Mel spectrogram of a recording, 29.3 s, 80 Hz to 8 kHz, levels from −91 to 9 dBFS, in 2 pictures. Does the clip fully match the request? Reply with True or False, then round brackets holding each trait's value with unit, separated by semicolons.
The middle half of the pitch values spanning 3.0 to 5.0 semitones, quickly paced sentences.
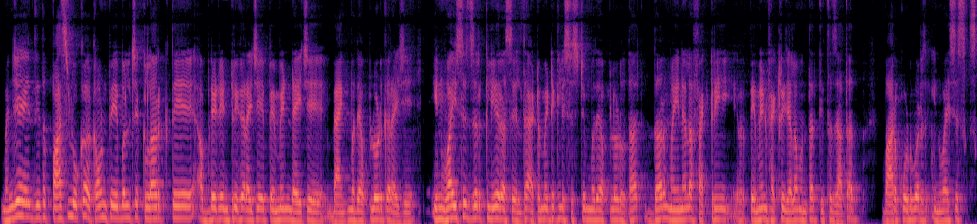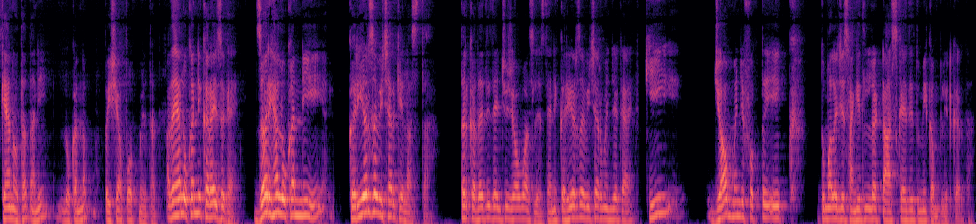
True (3.4 semitones; 165 wpm)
